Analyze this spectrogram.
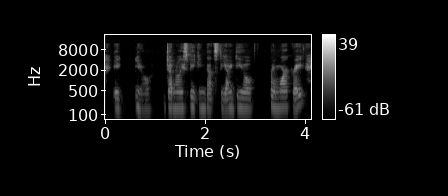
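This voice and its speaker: A woman with a Chinese accent talks at a fairly quick pace, her pitch very deep and low. Her voice is somewhat breathy, and the background is quiet. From Taiwan. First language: Mandarin Chinese. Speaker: talk show host. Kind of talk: casual interview chat. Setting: livestream.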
